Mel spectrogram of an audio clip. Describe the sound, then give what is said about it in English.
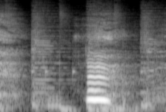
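A person yawns, a drawn-out voiced breath that swells into a loud, tonal middle stretch and then trails off into softer breathy sounds. “God damn, these yawns piss me off.”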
